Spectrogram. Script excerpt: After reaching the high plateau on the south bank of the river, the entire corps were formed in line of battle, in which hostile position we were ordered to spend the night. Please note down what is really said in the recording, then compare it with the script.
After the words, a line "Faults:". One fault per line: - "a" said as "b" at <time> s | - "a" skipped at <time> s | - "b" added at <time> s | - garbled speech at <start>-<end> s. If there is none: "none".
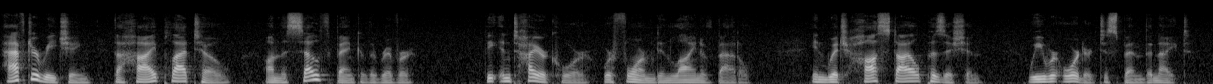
After reaching the high plateau on the south bank of the river, the entire corps were formed in line of battle, in which hostile position we were ordered to spend the night.
Faults:
none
